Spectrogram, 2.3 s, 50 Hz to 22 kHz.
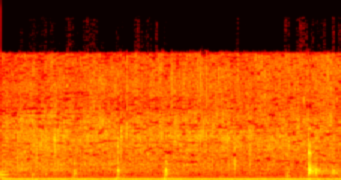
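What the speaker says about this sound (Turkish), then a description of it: "1-2 diş sarımsağı rendeledik. Tavamıza aldık. Bir, biraz yağla kavuruyoruz." Grated garlic sautés in a little oil in a pan, making a continuous, even sizzle with faint ticking stir sounds throughout.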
